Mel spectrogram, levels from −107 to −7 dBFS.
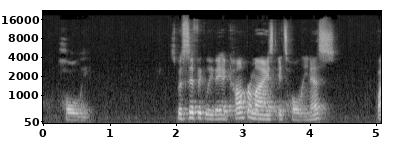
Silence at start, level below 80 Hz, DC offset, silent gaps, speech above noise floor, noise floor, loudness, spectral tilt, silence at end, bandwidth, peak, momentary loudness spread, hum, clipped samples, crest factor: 0.25 s; -72 dBFS; under 0.1%; none; 38 dB; -69 dBFS; -30 LUFS; -2.5 dB/octave; 0 s; 19 kHz; -12 dBFS; 10 LU; 60 Hz at -65 dBFS; under 0.1%; 22 dB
